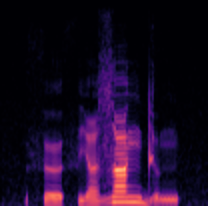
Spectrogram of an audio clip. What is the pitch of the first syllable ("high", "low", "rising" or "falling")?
low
